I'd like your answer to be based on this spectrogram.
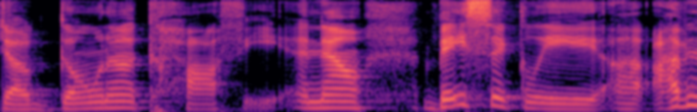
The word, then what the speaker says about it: dalgona: I don't know how to it's spelled D-A-L-G-O-N-A, dalgona. Mm-hmm. That's how I say it.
